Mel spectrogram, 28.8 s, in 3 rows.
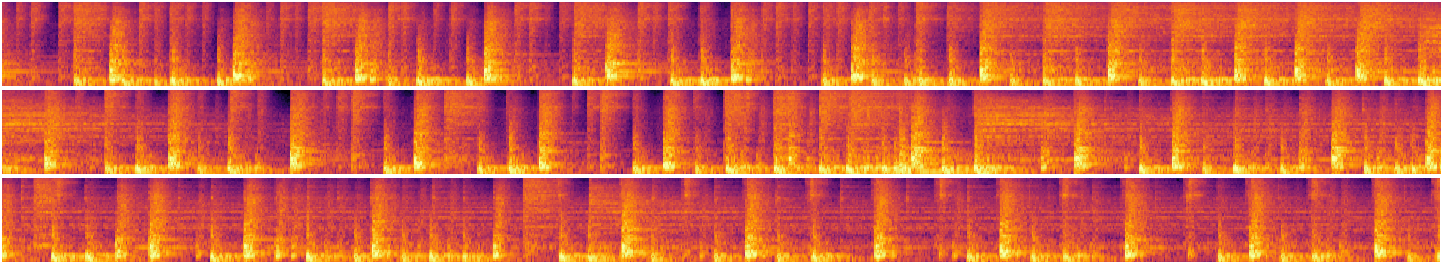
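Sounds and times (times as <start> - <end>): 
jungle remix hi-hats: 0.0 - 28.7.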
